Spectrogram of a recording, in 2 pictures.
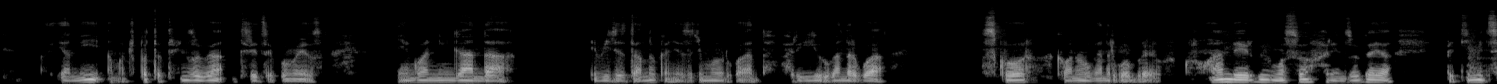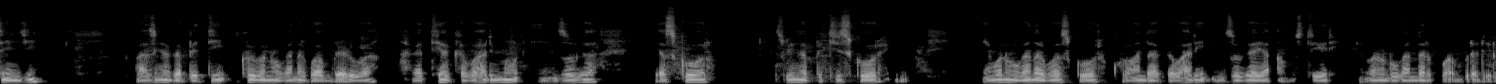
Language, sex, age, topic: Kinyarwanda, male, 18-24, finance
